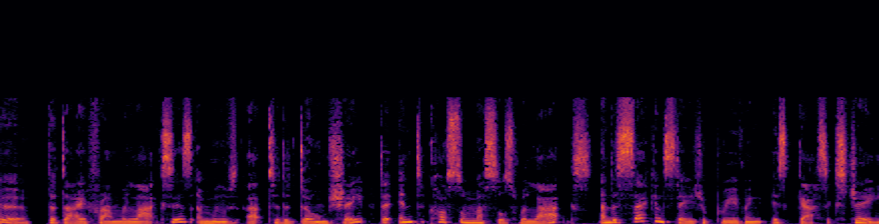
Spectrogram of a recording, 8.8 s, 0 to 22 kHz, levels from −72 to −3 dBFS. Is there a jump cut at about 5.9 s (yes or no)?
yes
